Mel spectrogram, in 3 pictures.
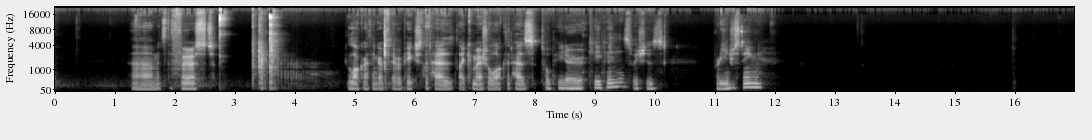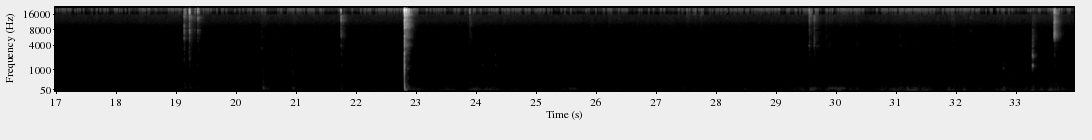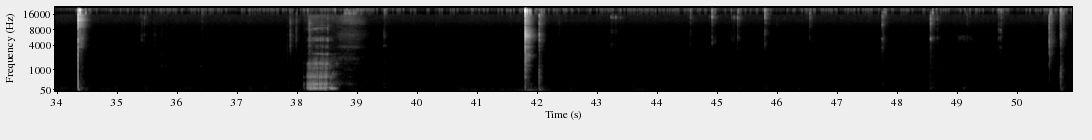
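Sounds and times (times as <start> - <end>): small clicks of lock parts: 19.1 - 19.5, 22.8 - 23.1, 33.2 - 34.6, 41.8 - 42.2, 44.6 - 46.7, 48.5 - 49.8, 50.5 - 50.9
small sharp lock clicks: 41.8 - 42.2.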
